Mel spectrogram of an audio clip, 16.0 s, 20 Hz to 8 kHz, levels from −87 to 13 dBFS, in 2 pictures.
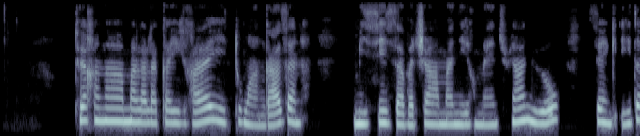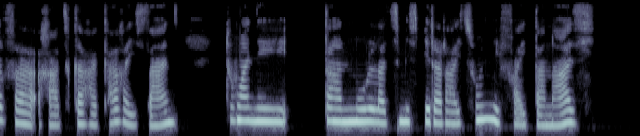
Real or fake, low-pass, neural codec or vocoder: real; 7.2 kHz; none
